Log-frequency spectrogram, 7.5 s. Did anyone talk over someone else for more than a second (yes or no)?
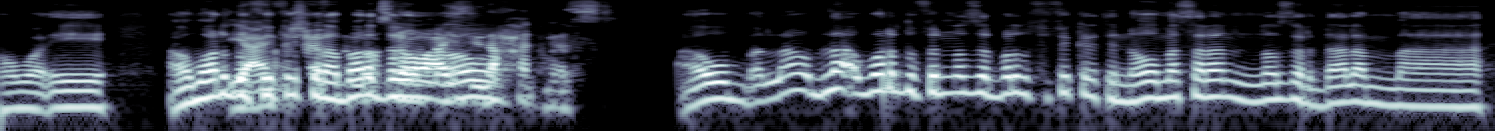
yes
